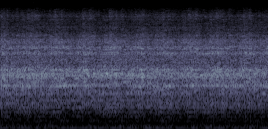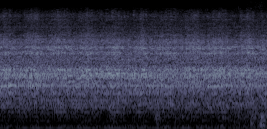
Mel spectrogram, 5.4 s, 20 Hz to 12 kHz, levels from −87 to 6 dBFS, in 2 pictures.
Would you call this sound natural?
yes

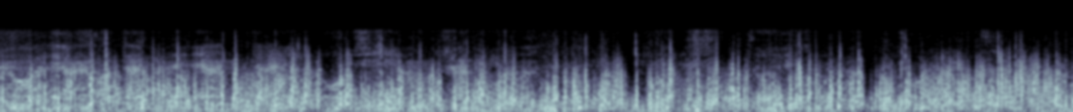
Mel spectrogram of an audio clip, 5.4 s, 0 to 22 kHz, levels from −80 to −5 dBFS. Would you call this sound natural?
no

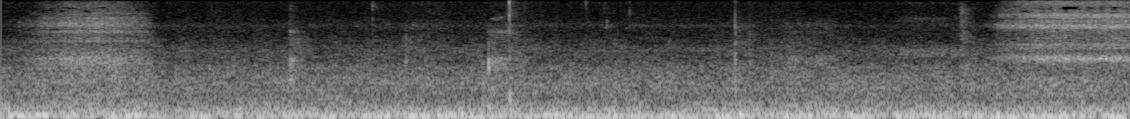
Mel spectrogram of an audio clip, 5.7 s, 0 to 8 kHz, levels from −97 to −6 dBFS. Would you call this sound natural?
yes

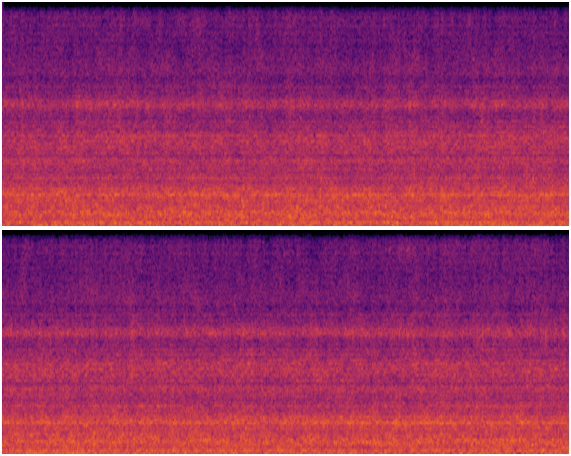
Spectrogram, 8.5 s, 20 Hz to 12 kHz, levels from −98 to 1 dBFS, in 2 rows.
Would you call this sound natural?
no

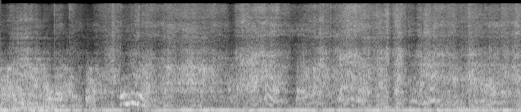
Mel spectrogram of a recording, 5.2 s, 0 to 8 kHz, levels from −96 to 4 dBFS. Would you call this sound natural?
no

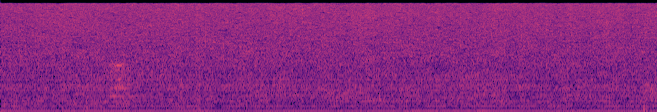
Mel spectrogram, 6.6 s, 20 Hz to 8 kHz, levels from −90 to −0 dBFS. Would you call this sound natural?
no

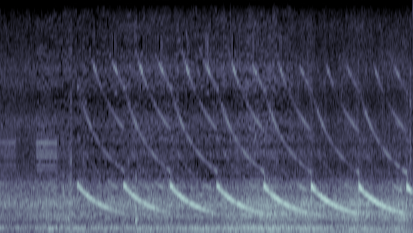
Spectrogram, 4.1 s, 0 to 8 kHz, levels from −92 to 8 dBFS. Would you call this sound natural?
yes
